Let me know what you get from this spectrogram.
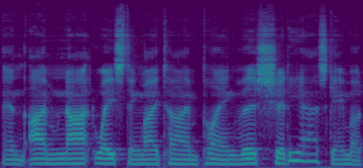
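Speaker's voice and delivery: voice cracking and breaking partway through. Complaining about a game mode in Destiny 2, voice cracking. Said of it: "voice crack there".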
